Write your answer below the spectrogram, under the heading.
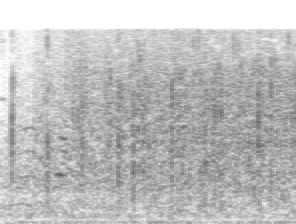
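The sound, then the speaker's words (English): Studio applause welcomes a guest onto a radio show, a dense, steady patter of clapping lasting the whole few seconds at moderate loudness with an even texture throughout. “Well, instead of clapping, I'd rather people throw money.”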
